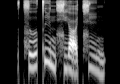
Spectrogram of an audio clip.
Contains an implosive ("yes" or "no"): no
